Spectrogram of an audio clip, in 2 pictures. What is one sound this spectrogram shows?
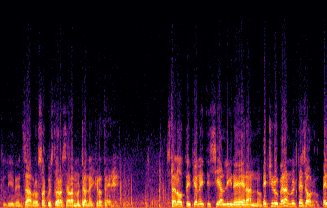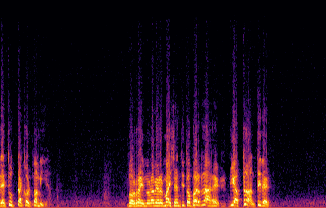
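A man speaks loudly and with animation outdoors.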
